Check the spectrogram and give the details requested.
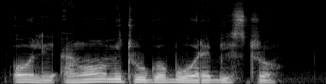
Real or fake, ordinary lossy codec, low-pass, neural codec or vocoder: real; none; none; none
